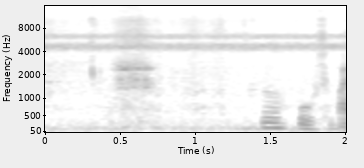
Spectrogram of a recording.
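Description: Steady, shrill chorus of forest insects, holding two constant high pitches. There is a brief rustle about half a second in, and a man's voice comes in near the end.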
